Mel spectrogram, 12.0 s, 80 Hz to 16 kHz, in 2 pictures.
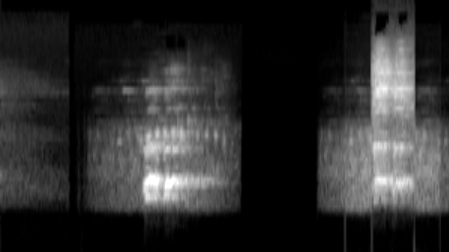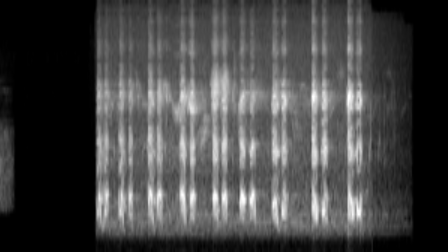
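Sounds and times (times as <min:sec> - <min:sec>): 
Phasianus colchicus calling: 0:01.9 - 0:03.0, 0:07.3 - 0:11.3.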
